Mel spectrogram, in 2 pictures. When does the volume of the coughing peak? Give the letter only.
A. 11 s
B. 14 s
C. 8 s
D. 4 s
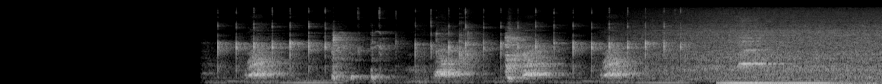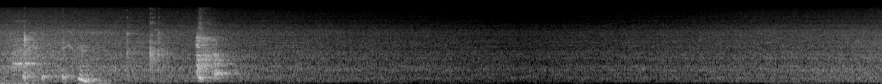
A.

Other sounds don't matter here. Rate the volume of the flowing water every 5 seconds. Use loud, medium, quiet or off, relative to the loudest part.
off, loud, medium, medium.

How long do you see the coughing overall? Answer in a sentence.
You can hear the coughing for 4 seconds altogether.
